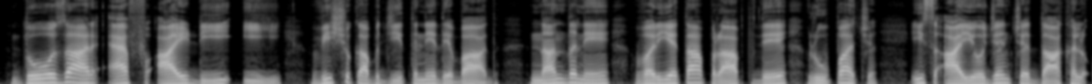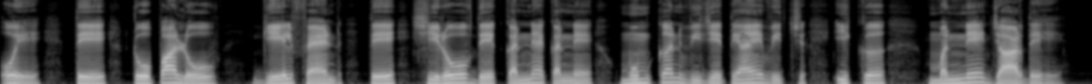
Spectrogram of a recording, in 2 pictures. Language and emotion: Dogri, neutral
